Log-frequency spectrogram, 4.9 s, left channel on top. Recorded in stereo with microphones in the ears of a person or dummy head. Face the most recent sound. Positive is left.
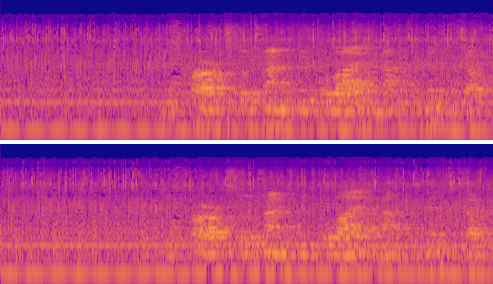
turn(degrees=75)  # may be behind; listen again after turning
